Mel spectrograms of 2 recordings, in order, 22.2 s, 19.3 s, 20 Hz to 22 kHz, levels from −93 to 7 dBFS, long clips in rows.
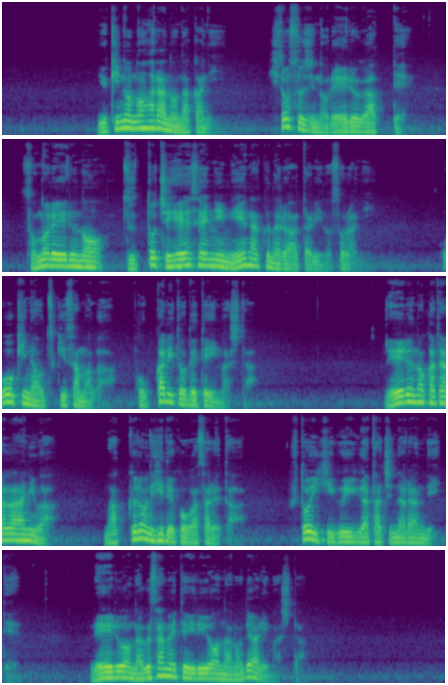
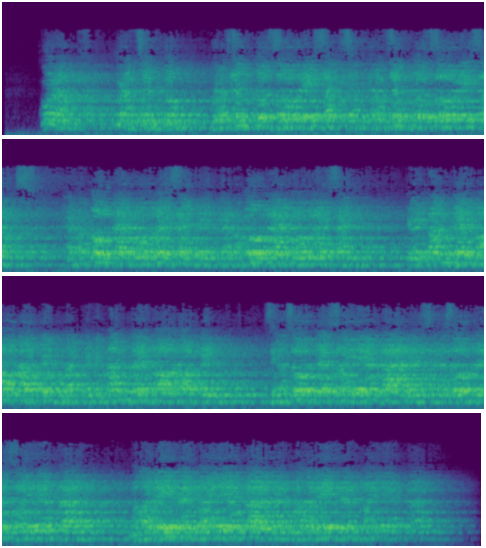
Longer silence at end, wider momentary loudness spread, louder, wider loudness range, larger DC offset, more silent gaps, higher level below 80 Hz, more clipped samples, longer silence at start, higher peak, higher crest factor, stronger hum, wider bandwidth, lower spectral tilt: first, 1.45 s vs 0.2 s; first, 17 LU vs 9 LU; first, -18 LUFS vs -21 LUFS; about the same, 5 LU vs 3 LU; neither; neither; about the same, -52 dBFS vs -56 dBFS; neither; first, 0.95 s vs 0.4 s; first, 0 dBFS vs -6 dBFS; about the same, 18 dB vs 16 dB; neither; first, 20 kHz vs 10.5 kHz; first, -7 dB/octave vs -4.5 dB/octave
